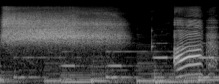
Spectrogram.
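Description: A loud, drawn-out "shhh!" hush from the cartoon characters, lasting about a second, over background music. Near the end a short voice sound rises in pitch.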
